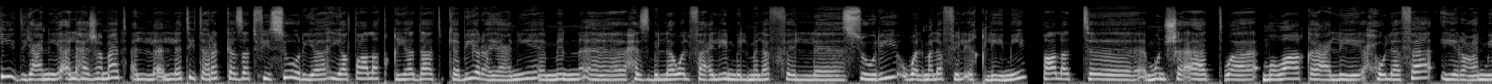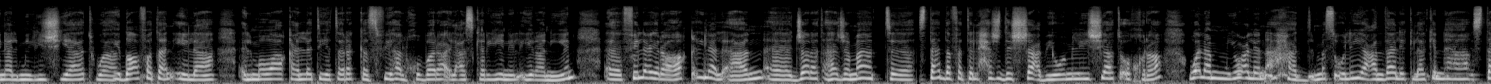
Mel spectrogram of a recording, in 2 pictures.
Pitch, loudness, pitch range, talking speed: 235 Hz, -18 LUFS, 225-260 Hz, 110 wpm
